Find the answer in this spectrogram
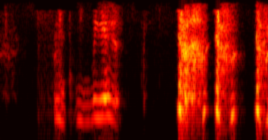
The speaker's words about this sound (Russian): Вы что, кашляете?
